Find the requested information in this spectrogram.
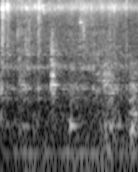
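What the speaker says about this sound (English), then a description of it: "we start roasting a little onion" Onion sizzling as it roasts in a pot, a steady close frying hiss with faint crackles throughout and no talking.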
